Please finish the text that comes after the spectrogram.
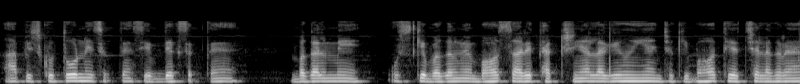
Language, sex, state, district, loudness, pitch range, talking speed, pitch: Hindi, male, Bihar, Muzaffarpur, -18 LUFS, 140-145 Hz, 215 wpm, 145 Hz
